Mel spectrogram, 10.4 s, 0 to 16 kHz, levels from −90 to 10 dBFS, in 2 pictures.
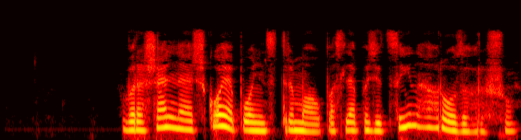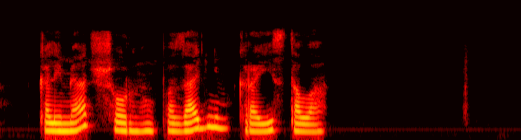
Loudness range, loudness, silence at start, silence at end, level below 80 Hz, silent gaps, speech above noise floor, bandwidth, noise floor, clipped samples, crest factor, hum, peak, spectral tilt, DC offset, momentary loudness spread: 6 LU; -27 LUFS; 1.2 s; 2 s; -66 dBFS; none; 58 dB; 7.8 kHz; -84 dBFS; under 0.1%; 18 dB; none; -10 dBFS; -7.5 dB/octave; under 0.1%; 11 LU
